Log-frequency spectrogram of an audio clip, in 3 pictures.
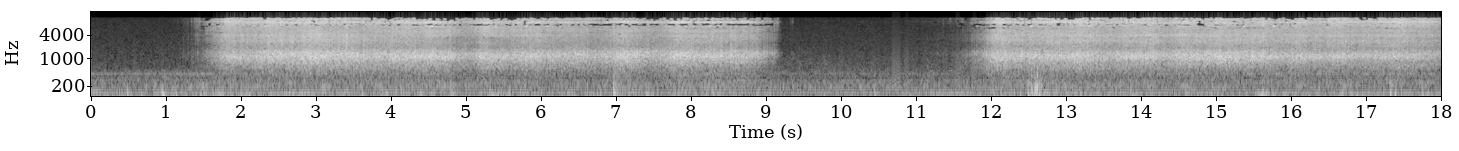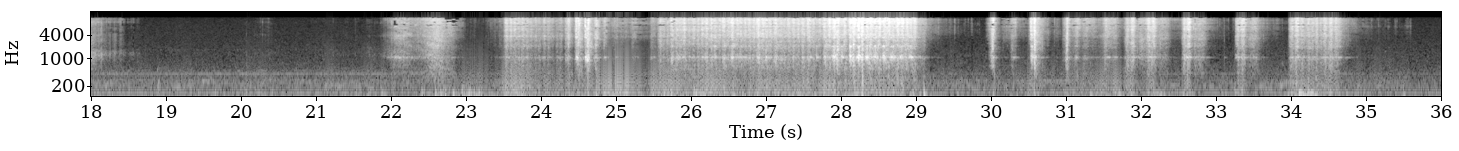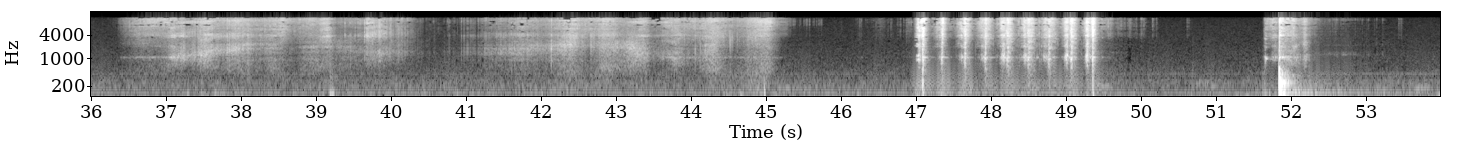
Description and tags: Took a little container of very tiny beads and rolled it on the carpet and shook it in my hand to get different sounds. Recorded in my bathroom using my Zoom H4n with it's built-in mics. Fairly close XY array at 90 degrees.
